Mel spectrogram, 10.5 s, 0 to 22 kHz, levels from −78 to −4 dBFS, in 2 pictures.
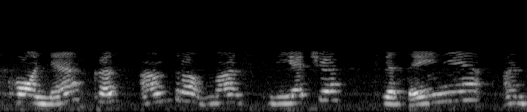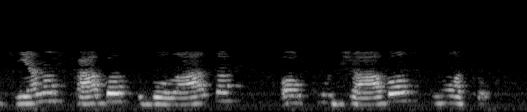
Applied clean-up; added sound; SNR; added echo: none; none; none; none.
